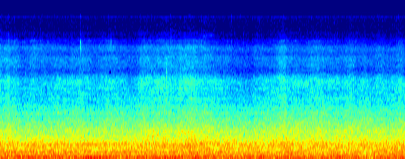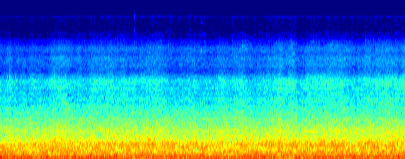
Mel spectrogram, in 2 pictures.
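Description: Tyres roll steadily on smooth pavement.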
